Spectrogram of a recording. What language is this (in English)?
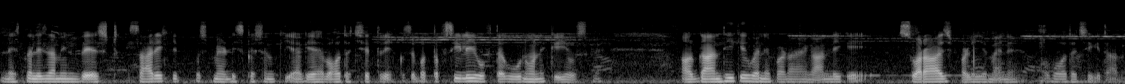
Urdu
